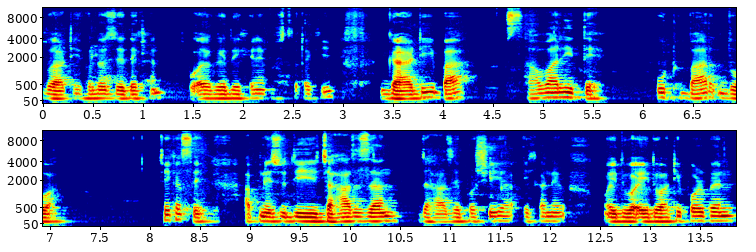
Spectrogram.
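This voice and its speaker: A man teaching listeners to memorize prayers, chanting each word slowly and repeating it, then explaining plainly and checking that they follow. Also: on the low side, level tone, dark tone. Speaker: religious teacher.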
